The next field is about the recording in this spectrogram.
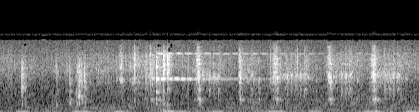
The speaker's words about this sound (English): I'm going to make a phone call.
